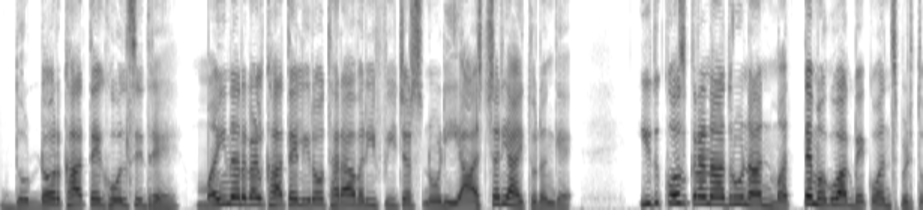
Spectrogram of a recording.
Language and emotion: Kannada, surprised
